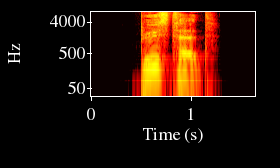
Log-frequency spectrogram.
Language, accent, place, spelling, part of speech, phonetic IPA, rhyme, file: German, Germany, Berlin, büßtet, verb, [ˈbyːstət], -yːstət, De-büßtet.ogg
- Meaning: inflection of büßen: 1. second-person plural preterite 2. second-person plural subjunctive II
